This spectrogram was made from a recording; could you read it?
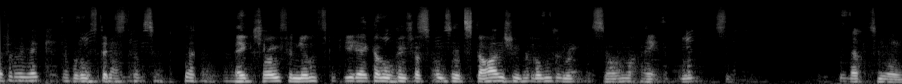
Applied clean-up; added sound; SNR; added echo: neural mask model DeepFilterNet 3.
